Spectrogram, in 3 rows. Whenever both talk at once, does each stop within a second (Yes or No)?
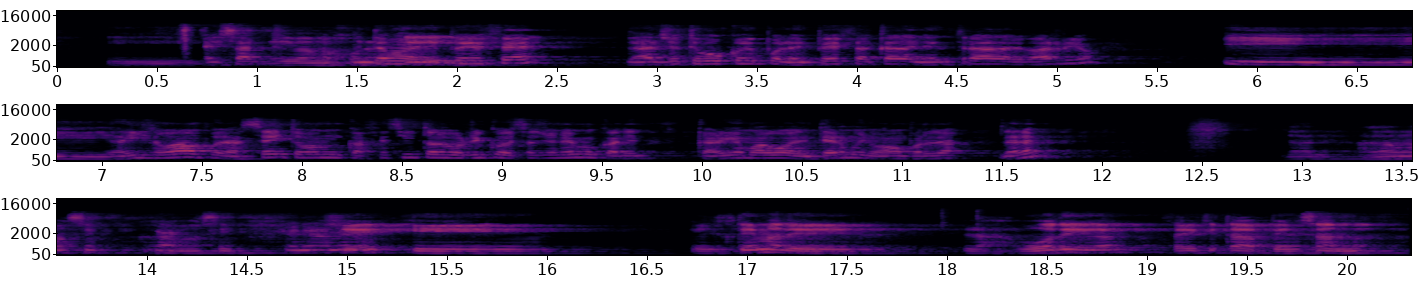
No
